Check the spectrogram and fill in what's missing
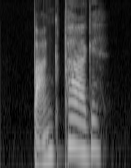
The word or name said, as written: bankpakke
